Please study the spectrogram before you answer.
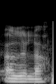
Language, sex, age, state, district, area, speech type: Hindi, male, 30-45, Madhya Pradesh, Hoshangabad, urban, read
